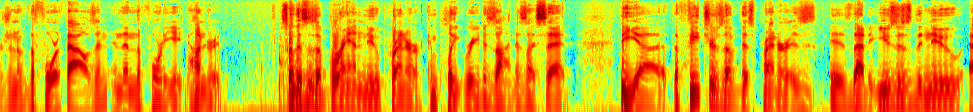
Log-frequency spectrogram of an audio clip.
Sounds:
Speech

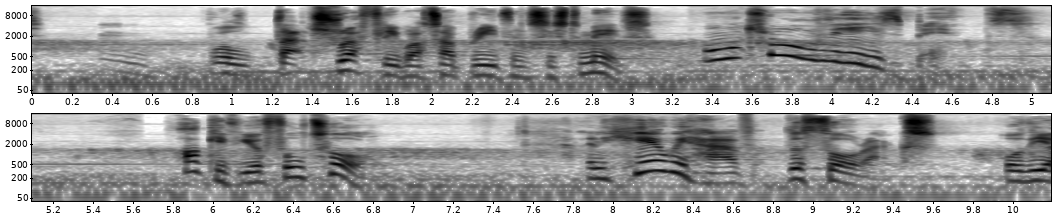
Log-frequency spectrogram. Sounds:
Speech

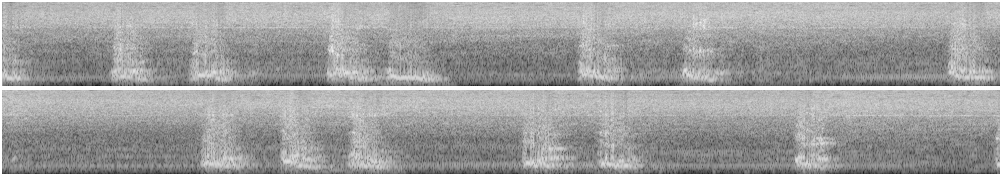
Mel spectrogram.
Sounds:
pets, Dog, Animal

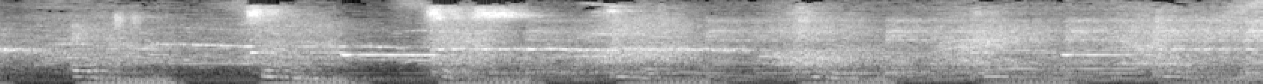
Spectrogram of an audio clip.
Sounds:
Music, Speech, Musical instrument

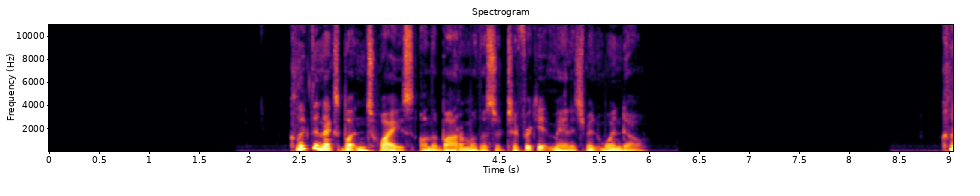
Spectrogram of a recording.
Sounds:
Speech

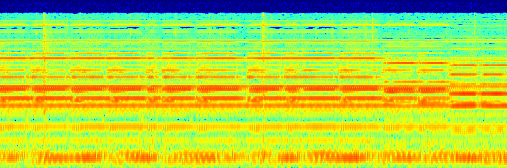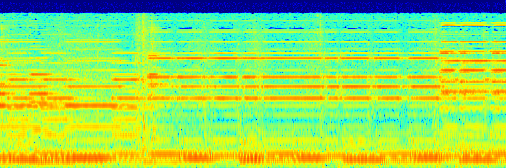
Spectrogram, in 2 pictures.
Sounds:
Piano, Electric piano, Keyboard (musical), Music, Organ, Musical instrument

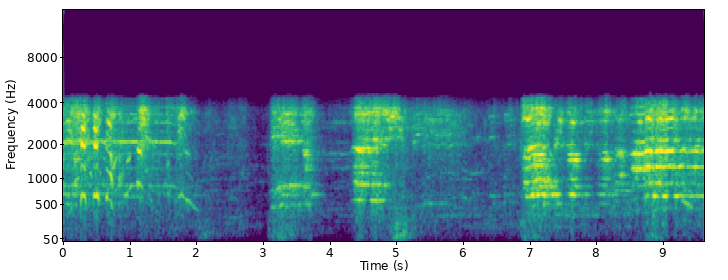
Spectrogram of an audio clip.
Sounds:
Singing, Music, inside a large room or hall

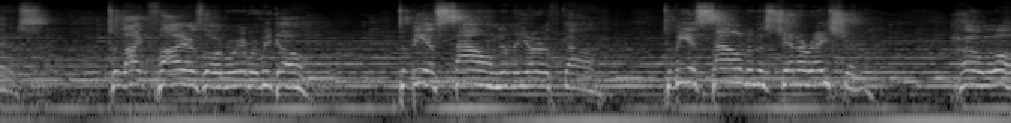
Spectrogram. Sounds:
Music

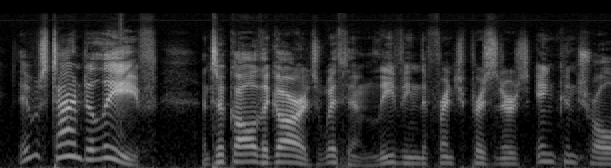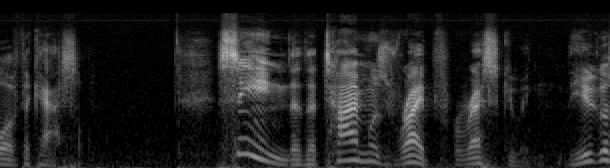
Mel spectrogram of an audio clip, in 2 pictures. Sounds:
Speech, monologue

